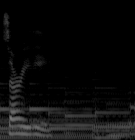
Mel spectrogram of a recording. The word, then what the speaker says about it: Zariah: Pronunciation, Zariyah.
